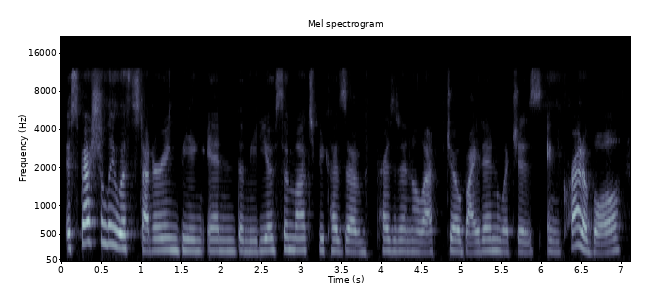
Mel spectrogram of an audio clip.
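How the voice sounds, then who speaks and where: Young American woman, chatty and relaxed. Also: medium pitch, moderate pace. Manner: relaxed storytelling with many fillers. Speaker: guest, stuttering advocate. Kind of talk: casual interview chat.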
